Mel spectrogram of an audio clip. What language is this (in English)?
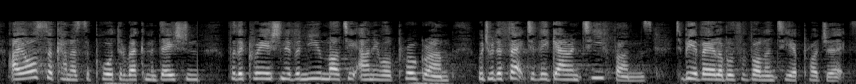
English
